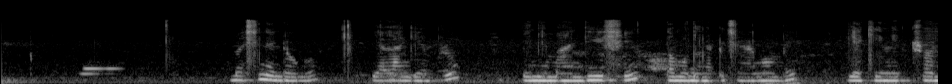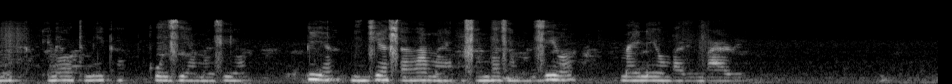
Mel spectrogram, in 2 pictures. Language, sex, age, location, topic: Swahili, female, 18-24, Dar es Salaam, finance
